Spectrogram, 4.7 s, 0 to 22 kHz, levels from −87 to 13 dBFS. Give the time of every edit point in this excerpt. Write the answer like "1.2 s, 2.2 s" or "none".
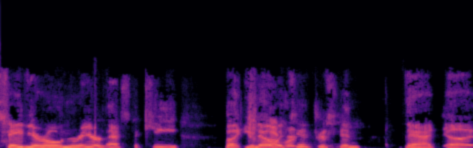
none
